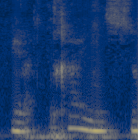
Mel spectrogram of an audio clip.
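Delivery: whispered, unvoiced; hushed whisper. Real, not acted. Reader revealing the betrayal card, hushed whisper.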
